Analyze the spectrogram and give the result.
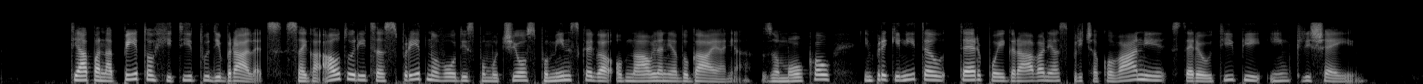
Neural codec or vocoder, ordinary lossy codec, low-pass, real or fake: codec, 16 kHz, 1 kbps, X-Codec, HuBERT features, trained on LibriSpeech; none; 7.2 kHz; fake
